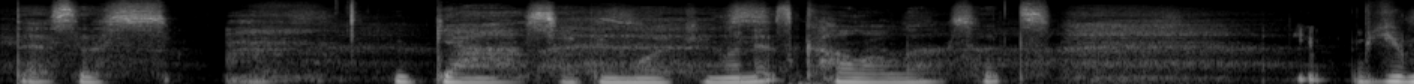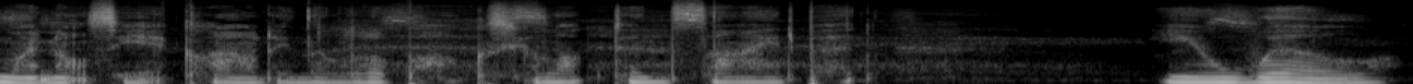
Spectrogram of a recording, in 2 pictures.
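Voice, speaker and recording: A woman playing a teasing, domineering demon jailer in whispered ASMR roleplay, close on a binaural mic, slow, coaxing and mock-sweet. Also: lowish voice, little pitch movement, mellow, slight background noise. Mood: coaxing, commanding. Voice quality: breathy whisper. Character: teasing, domineering demon mistress of a dungeon jail. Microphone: close binaural studio microphone.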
